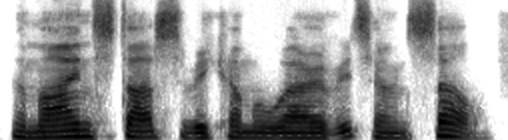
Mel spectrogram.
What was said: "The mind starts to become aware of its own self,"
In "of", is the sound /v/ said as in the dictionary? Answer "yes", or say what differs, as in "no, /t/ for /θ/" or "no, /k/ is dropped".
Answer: yes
